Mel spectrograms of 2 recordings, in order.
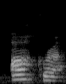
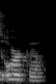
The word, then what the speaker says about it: Orca: We've got Orca, which I thought for the longest time her name was Okra, but it is Orca, like the whale, just not spelled that way.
